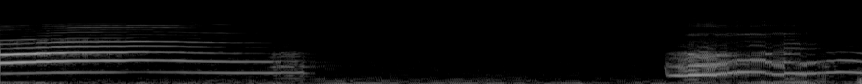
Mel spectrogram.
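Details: Pet cat whose voice is likened to a TIE Fighter: a long, steady, drawn-out yowl for about three seconds, a quiet gap, then a second rougher, wavering yowl.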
